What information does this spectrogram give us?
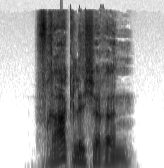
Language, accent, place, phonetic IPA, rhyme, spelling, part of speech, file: German, Germany, Berlin, [ˈfʁaːklɪçəʁən], -aːklɪçəʁən, fraglicheren, adjective, De-fraglicheren.ogg
- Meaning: inflection of fraglich: 1. strong genitive masculine/neuter singular comparative degree 2. weak/mixed genitive/dative all-gender singular comparative degree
